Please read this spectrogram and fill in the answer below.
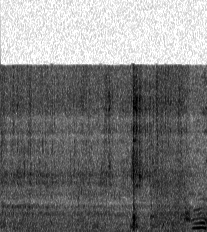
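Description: Steady wind and water noise on an open fishing boat, with a single sharp knock on the deck about a second and a half in.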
